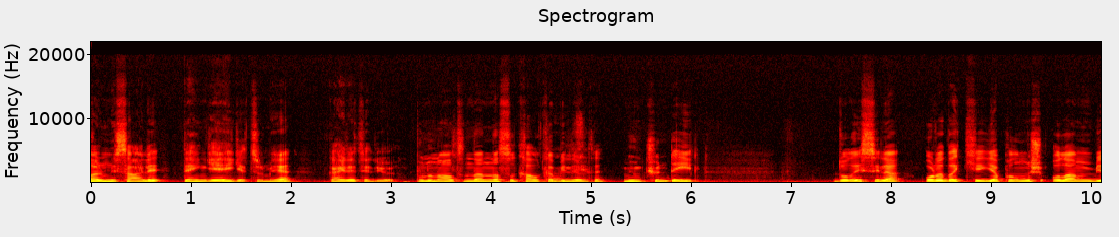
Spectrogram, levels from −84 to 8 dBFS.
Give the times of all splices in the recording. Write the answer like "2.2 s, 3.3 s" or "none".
3.2 s

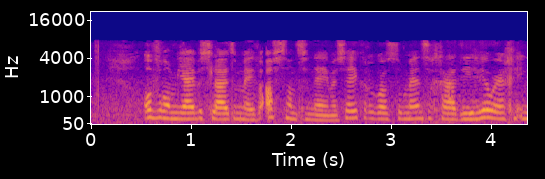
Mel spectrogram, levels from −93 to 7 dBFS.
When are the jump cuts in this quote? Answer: none

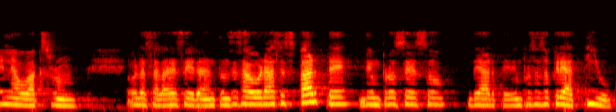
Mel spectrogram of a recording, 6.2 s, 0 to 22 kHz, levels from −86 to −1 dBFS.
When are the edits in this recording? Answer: none

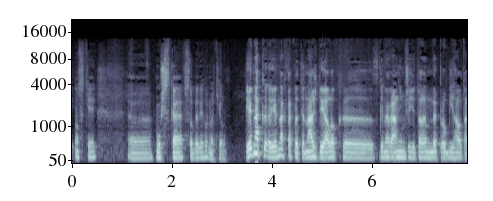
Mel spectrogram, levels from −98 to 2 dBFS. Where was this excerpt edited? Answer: 3.5 s

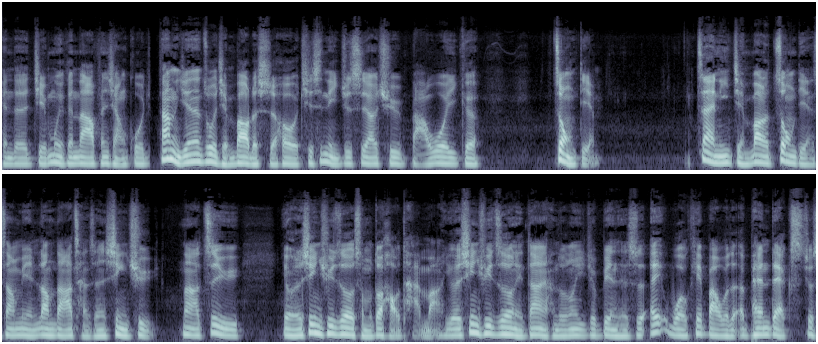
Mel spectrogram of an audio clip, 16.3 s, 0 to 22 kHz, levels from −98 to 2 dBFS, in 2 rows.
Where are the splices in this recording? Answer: 1.4 s

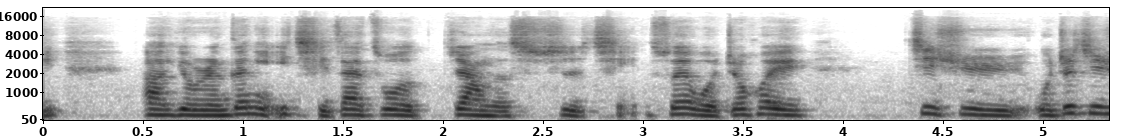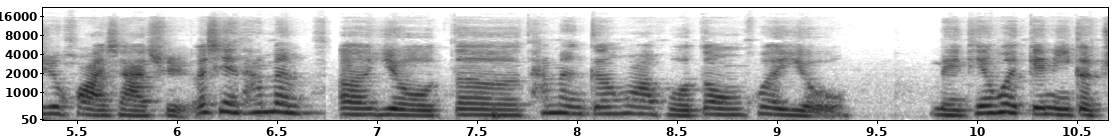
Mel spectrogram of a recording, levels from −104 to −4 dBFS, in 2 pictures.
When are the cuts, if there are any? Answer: 6.8 s

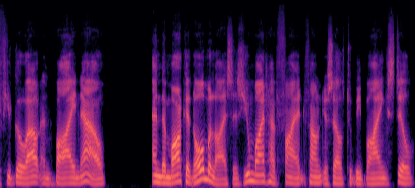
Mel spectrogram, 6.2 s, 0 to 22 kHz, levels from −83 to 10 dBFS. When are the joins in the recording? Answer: 2.9 s

